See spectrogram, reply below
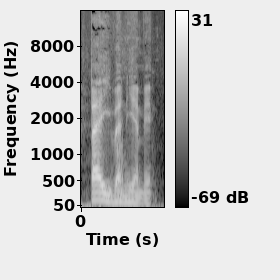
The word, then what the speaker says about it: Päiväniemi: Det är bra och ditt uttal på mitt efternamn var väl eh, två plus kanske. – Två plus. Men, men, men, det funkade. – Eh, Päiväniemi, mjukare P.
